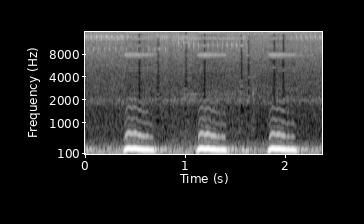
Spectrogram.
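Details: Great grey owl, one of Idaho's owls, a very large owl of meadows and forest openings that hunts small mammals, gives three deep, soft hoots about two-thirds of a second apart, each short and slightly falling at the end.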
